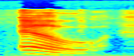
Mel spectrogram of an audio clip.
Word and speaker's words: L: Okay, so for example, listen how you say the letter L. Okay, it doesn't start with a consonant sound. It actually starts with a short E sound. L.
